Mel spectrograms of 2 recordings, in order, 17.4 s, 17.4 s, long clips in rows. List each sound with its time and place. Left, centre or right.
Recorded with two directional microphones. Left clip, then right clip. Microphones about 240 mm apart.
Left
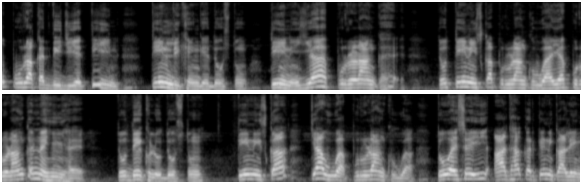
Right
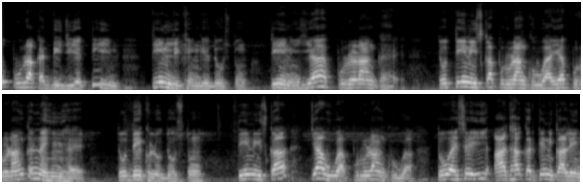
0.0 s speech: left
